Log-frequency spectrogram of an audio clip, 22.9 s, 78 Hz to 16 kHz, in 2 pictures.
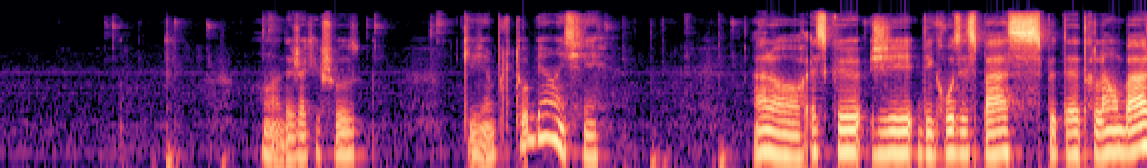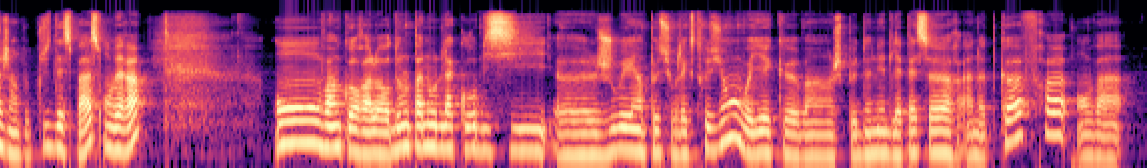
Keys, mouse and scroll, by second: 1.7 shift+middle click, 2.5 right click, 2.9 g, 4.1 right click, 4.5 g, 6.1-6.9 scroll down 4, 6.3 Tab, 6.9 shift+middle click, 8.5 middle click, 9.8 scroll down 1, 10.5-11.5 scroll up 3, 12.2-13.1 scroll down 1, 13.7 scroll down 2, 15.3 click, 16.1 click, 17.7 click, 18.1 click, 18.3 click, 18.5 click, 18.7 click, 18.9 click, 19.3 click.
